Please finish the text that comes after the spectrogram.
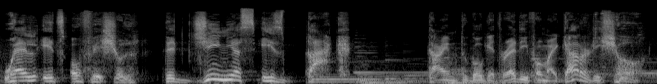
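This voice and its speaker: Eccentric artist, theatrical, lowish voice with huge swings, game music behind. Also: male voice, sing-song, unhurried. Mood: grandiose.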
